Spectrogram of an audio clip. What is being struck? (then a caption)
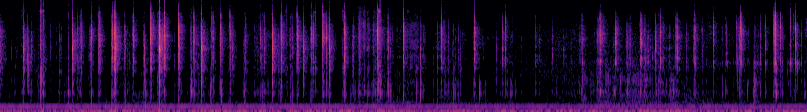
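Plastic game controller. Fingertips press the buttons and tap the shell of a black, hollow plastic gamepad held in both hands near a dummy head's ear. A rapid, uneven stream of short, bright clicks and taps cuts off instantly with no ring. A faint, steady low hum runs underneath throughout.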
